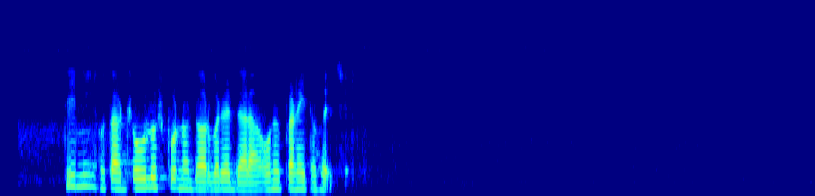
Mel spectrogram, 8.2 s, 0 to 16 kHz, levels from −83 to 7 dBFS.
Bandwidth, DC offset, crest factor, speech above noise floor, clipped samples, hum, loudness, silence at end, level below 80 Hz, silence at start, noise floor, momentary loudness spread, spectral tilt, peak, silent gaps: 7.2 kHz; under 0.1%; 26 dB; 45 dB; under 0.1%; none; -38 LUFS; 4.85 s; -88 dBFS; 0.65 s; -82 dBFS; 9 LU; -6.5 dB/octave; -16 dBFS; none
